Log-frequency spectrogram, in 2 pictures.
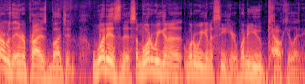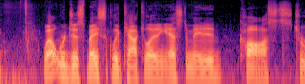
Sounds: Speech

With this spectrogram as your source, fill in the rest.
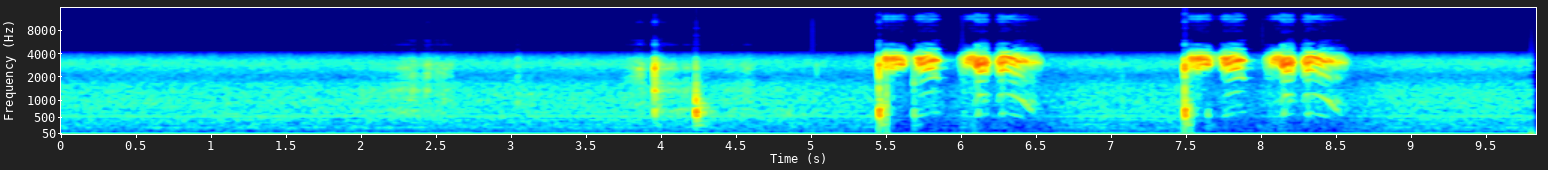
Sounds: Speech

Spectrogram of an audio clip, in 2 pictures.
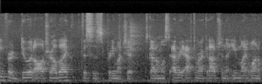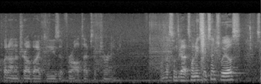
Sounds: Speech

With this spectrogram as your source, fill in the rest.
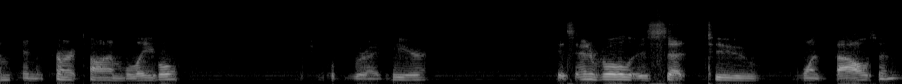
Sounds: Speech

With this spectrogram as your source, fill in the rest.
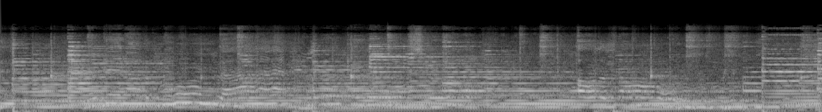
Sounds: Music

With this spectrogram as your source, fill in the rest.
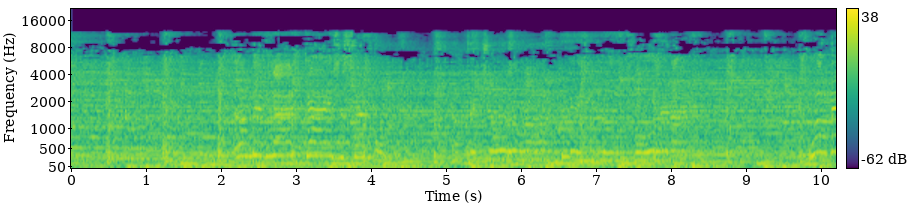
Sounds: Music, Musical instrument

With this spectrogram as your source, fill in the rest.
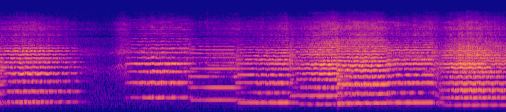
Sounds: playing cello

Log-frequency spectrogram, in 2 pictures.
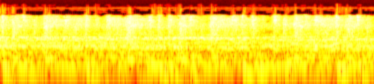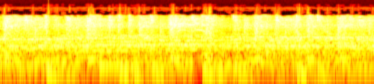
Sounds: Music

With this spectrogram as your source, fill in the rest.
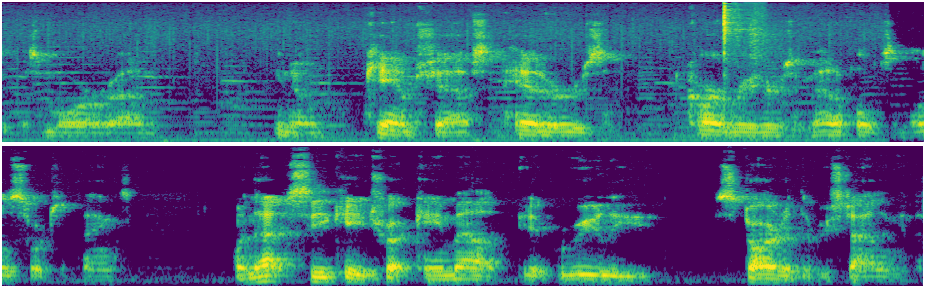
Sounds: Music, Speech

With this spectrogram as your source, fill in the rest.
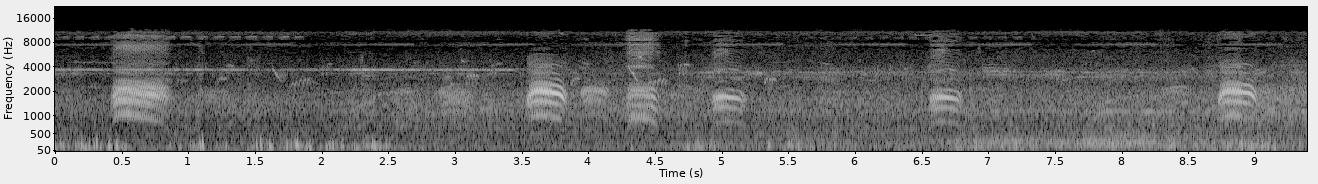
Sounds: crow cawing

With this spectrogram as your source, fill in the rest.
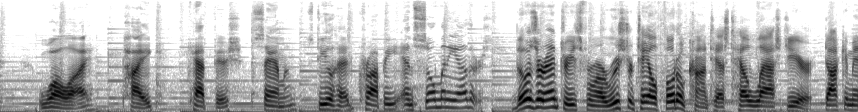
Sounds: Speech, Music

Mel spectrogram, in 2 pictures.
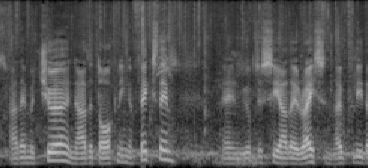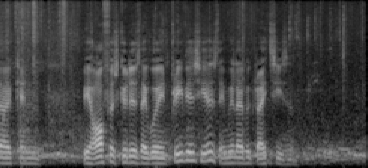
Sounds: Pigeon, Speech, Bird

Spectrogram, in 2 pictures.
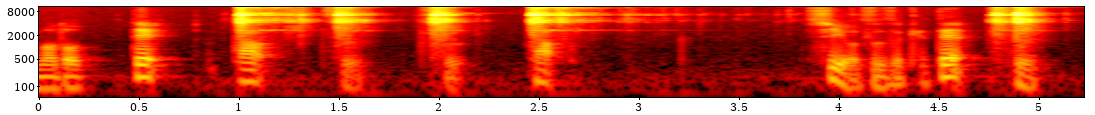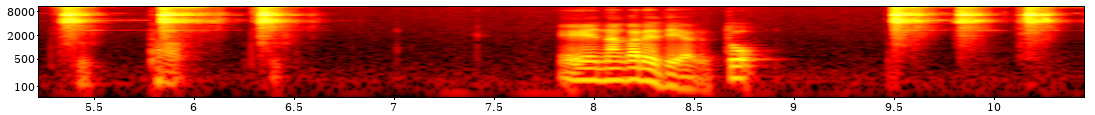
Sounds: playing tambourine

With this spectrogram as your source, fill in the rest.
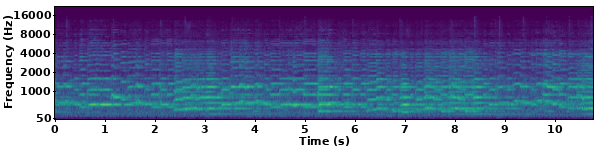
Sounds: fiddle, Music, Bowed string instrument

